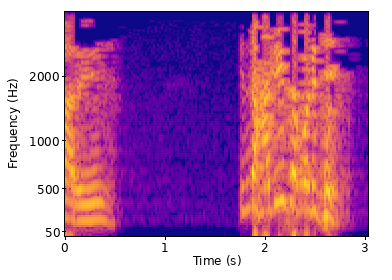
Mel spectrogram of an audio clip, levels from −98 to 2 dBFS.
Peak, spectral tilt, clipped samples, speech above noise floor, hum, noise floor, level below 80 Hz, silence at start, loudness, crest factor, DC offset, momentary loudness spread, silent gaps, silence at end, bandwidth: 0 dBFS; -9 dB/octave; 1%; 60 dB; none; -70 dBFS; -42 dBFS; 0 s; -9 LUFS; 12 dB; under 0.1%; 12 LU; none; 0.25 s; 4 kHz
